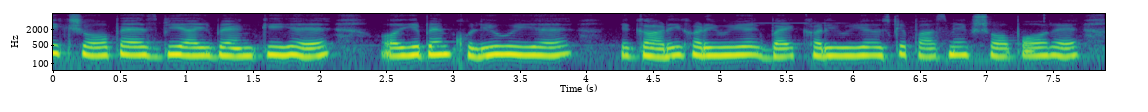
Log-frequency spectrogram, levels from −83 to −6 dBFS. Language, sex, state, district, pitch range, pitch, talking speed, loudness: Hindi, female, Karnataka, Bijapur, 205-225 Hz, 215 Hz, 235 wpm, -18 LUFS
